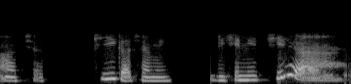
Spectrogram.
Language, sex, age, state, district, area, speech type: Bengali, female, 30-45, West Bengal, Darjeeling, urban, conversation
